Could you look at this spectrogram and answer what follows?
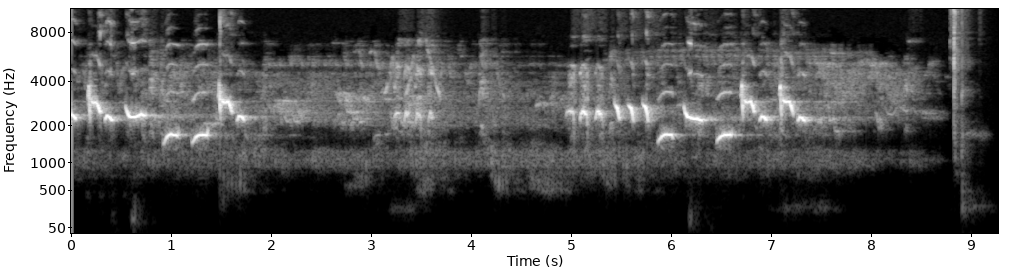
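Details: Melodious Baltimore Oriole song heard on a forest walk at Montezuma Audubon Center: rich whistled phrases of rising and falling notes, a chattery rattling middle section, then another burst of quick fluted notes.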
